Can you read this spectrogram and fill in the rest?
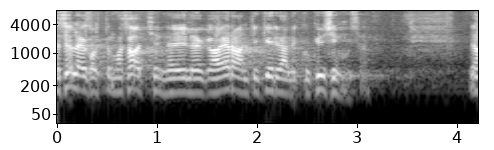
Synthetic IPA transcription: ɑse̞lːeko̞ht̪ːˑɑmɑsɑːt̪ʲsinːe̞jleɡ̥ɑe̞ɾɑld̪̥ikirjɑlikːˑukysʲimṵsḛ | jɑ

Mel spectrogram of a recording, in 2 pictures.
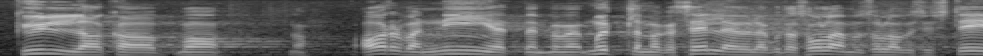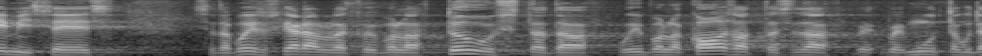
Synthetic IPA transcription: kylːɑɡ̥ɑmɑno̞hɑrvɑnːiːe̞t̪ːˑme̞peɑme̞mɤt̪ˑle̞mɑkɑse̞lːeylekud̪ɑso̞le̞mɑso̞le̞vɑsyst̪e̞ːmise̞ːs | se̞d̪̥ɑpɤhjsuskjæɾelolet̪ːvɯjbo̞lːɑt̪ɤɦust̪ɑd̪ɑvɯjbo̞lːɑkɑːsɑt̪ːˑɑse̞d̪ɑvɤjvɯjmuːt̪ːˑɑkujd̪

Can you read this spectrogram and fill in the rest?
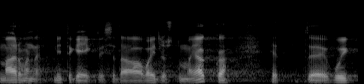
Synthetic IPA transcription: mɑɑrvɑne̞t̪ˑmit̪ˑːe̞ke̞ːɡ̥elise̞d̪̥ɑvɑjd̪lust̪umɑejɑkːɑe̞t̪kuj

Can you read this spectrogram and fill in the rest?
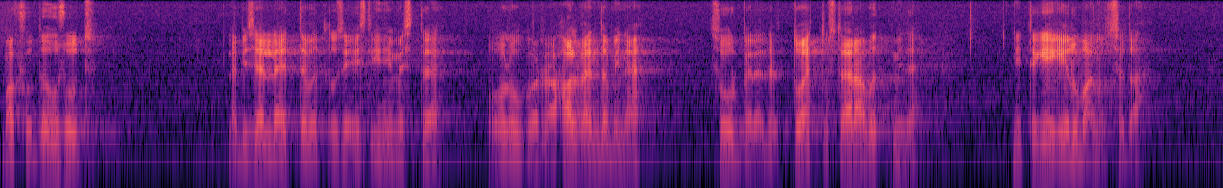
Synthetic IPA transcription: mʔɑksut̪ɤwsud̪̥ | læb̥ise̞lːee̞t̪ːe̞vɤt̪ˑluseeːst̪iinimʔe̞st̪e̞ | o̞luko̞rːɑ̰hɑlve̞nd̪̥ɑminḛ | suːrbe̞ɾḛd̪̥e̞lt̪ːo̞e̞t̪ːˑust̪eæɾɑvɤt̪ˑminḛ | mit̪ːˑekeːɡiejlubɑnṵd̪̥se̞d̪̥ɑ

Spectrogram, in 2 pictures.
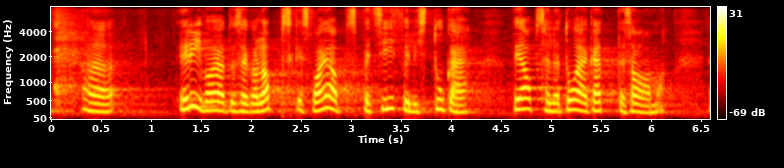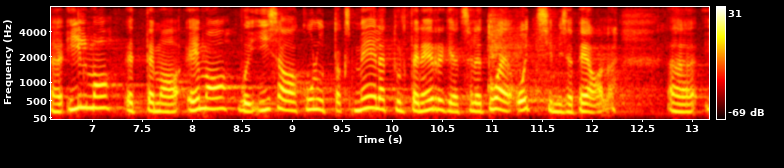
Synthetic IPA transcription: e̞ɾivɑjɑd̪us̬e̞ɡ̥ɑlɑpske̞svɑjɑb̥spe̞t̪siːfilist̪ːuɡe | pe̞ɑb̥se̞lːe̞t̪o̞e̞kæt̪ːe̞sɑːmɑ | ʔilmɑe̞t̪ːe̞mɑʔe̞mɑvɤjisɑkulut̪ːˑɑksme̞ːle̞t̪ːˑult̪ːˑe̞ne̞rɡiɑt̪se̞lːe̞t̪o̞e̞ʔo̞t̪ʲsimis̬e̞pe̞ɑle̞

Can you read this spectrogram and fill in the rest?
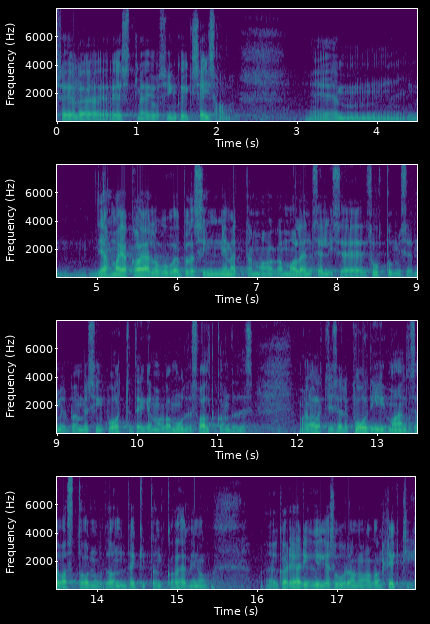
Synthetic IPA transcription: se̞lḛeːst̪me̞jusiːnkɤjkse̞jsɑ̰me | jɑhmɑjɑkːɑjɑluɡuvɤjb̥o̞lːɑsiːnːime̞t̪ːˑɑmɑɑɡ̥ɑmɑole̞nse̞lʲːise̞suht̪umiset̪me̞peɑme̞siːnkvo̞ːt̪ːˑet̪e̞ɡ̥e̞mɑkɑmuːd̪̥e̞svɑlt̪̚ko̞nd̪̥ɑd̪̥e̞s | m̰o̰lenɑlɑt̪ːˑise̞lːekvo̞ːd̪̥imɑjɑnd̪usevɑst̪uo̞lnud̪̥o̞nt̪e̞kːˑit̪ːˑɑnd̪̥̚kɑ̰yɦeminu | kɑrjæːɾikɤjɡ̥e̞suːɾe̞mɑko̞nflikt̪ḭ

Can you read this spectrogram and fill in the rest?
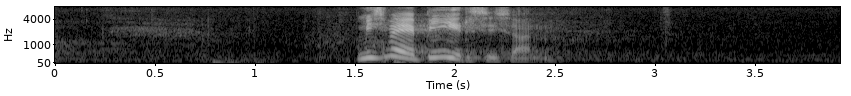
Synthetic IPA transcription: misme̞jepiːɾsiso̰n

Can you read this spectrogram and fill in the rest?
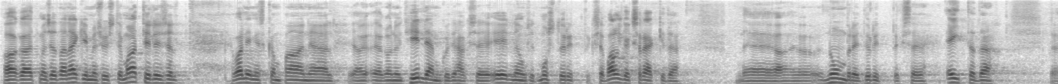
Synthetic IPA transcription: ɑɡ̥ɑe̞t̪ˑmese̞d̪ɑnæɡime̞syst̪e̞mɑːt̪ilise̞lt̪ˑ | vɑlʲimiskɑmpɑːnʲiɑljɑjɑɡ̥ɑnyːd̪̥hiljemkujt̪e̞ɦɑkse̞e̞ːlnɤwsed̪̥must̪yɾit̪ːt̪ːˑɑkse̞vɑlɡ̥e̞ksræːkːˑid̪̥ɑ | numb̥ɾe̞jd̪yɾit̪t̪ːˑɑkse̞ | ejt̪ːˑɑd̪̥ɑ

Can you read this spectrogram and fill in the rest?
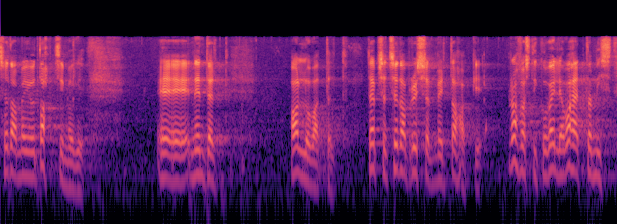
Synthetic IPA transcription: se̞d̪ɑmejut̪ɑht̪simeɡ̥i | ne̞nd̪̥e̞lt̪ | ɑlːuvɑt̪ːˑe̞lt̪ | t̪æpse̞lt̪se̞d̪̥ɑprysːelme̞jlt̪ɑɦɑ̥ki | rɑhvɑst̪ikːˑuvælʲjɑvɑɦe̞t̪ːˑɑmist̪

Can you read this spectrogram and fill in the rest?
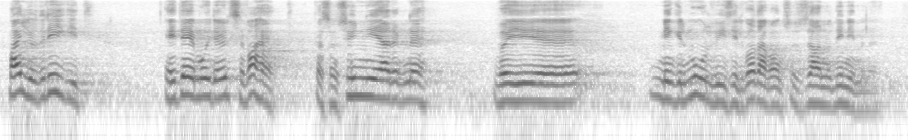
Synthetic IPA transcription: pɑlʲjud̪riːɡ̥id̪̥ | e̞jt̪e̞ːmujd̪̥eylt̪se̞vɑɦet̪ːˑkɑsːo̞nsynʲːijærɡ̥ne̞ | vɤj | miŋɡilmuːlviːsilko̞d̪̥ɑko̞nt̪susesɑːnud̪inʲime̞ne̞̰

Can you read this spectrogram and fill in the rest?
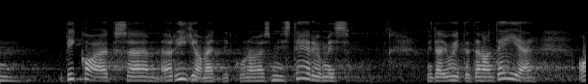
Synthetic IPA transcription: pikːˑɑɑeksɾiːɡ̥iɑme̞t̪nikːˑunɑyhe̞sminist̪e̞ːɾjumis | mid̪̥ɑjuhit̪ːˑet̪ænɑt̪e̞jeʔo

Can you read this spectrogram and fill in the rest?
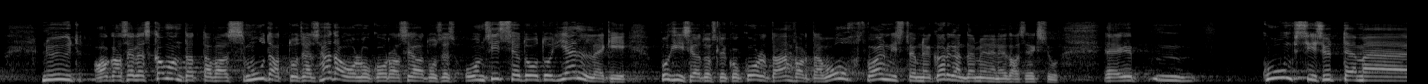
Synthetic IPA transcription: nyːd̪̥ɑɡ̥ɑse̞lːe̞skɑwɑnd̪ɑt̪ːˑɑvɑsmuːd̪ɑt̪ːˑuse̞shæd̪̥ɑo̞luko̞rːɑse̞ɑd̪use̞so̞nsisːe̞t̪o̞ːd̪ud̪jælːeɡi | pɤɦise̞ɑd̪uslikːˑuko̞rd̪ɑæɦvɑrd̪ɑvo̞ht̪vɑlʲmist̪ɑminekɤrɡ̥e̞nd̪ɑminene̞d̪̥ɑsieksju | kumbsisyt̪ːˑeme

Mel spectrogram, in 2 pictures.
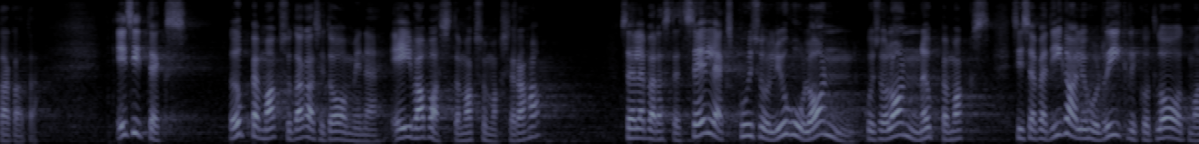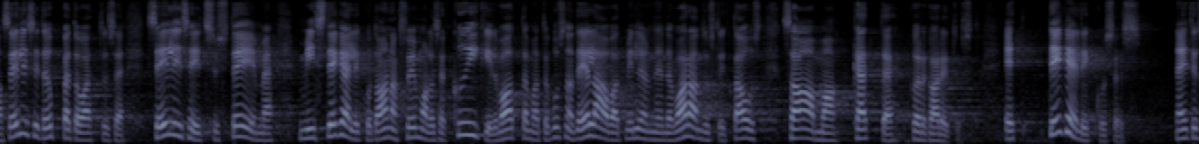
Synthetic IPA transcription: t̪ɑɡ̥ɑ̰d̪̥ɑ̰ | e̞sʲit̪ːˑe̞ks | ɤpːe̞mɑksut̪ɑɡ̥ɑsit̪o̞ːmine̞̰e̞jvɑb̥ɑst̪ɑmɑksumɑksiɾɑɦɑ | se̞lːe̞pæɾɑst̪e̞t̪se̞lːe̞kskujsuljuɦulo̞nkujsulo̞nːɤpːe̞mɑkssisːɑpeɑd̪iɡ̥ɑljuɦulriːklikːult̪ˑlo̞ːd̪̥mɑse̞lʲːise̞jd̪ɤpːe̞t̪o̞e̞t̪ːˑuse | se̞lʲːise̞jd̪̥syst̪e̞ːme̞mist̪e̞ɡ̥e̞likult̪ɑnːɑksvɤjmɑluse̞kɤjɡ̥ilvɑːt̪ːˑɑmɑt̪ˑːɑkusnɑd̪e̞lɑvɑd̪̥milːione̞nd̪e̞vɑɾɑnd̪uslik̚t̪ɑwst̪sɑːmɑkæt̪ːe̞kɤrɡ̥ɑɾid̪̥ust̪ | e̞t̪ːe̞ɡ̥e̞likːˑuse̞̰s | næjt̪ːˑek

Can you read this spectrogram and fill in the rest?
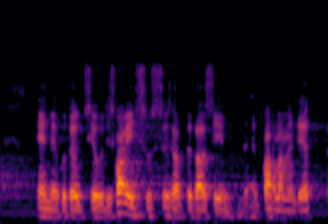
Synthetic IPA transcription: e̞nːekujt̪ɑylt̪sjɤwd̪̥isvɑlʲit̪susːeseɑlt̪ːˑe̞d̪ɑsḭpɑrlɑme̞nd̪̥iet̪ː

